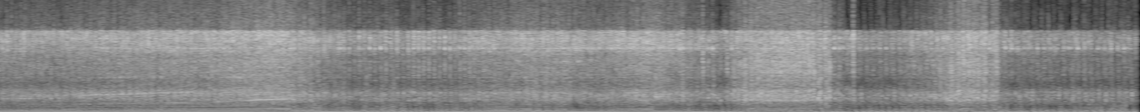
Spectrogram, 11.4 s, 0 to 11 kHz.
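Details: Skyteam 125cc single: loud rough, uneven rasp when shifting into 2nd gear only, heard as the engine revs hard around the gear change; gearbox noise, cause unclear.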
